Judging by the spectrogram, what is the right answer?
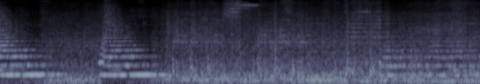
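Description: Passenger train's horn sounding two long blasts with a short break between them, then the train rumbling and clattering over the rails as it passes close by. A fainter horn blast comes near the end.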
